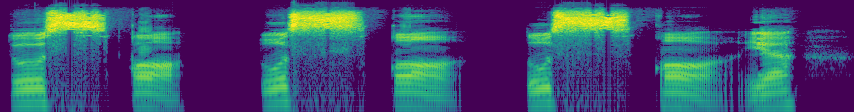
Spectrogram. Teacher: Sin hurufnya rokhawah, mengalir udaranya, tidak tertahan. Tusqa, tus.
